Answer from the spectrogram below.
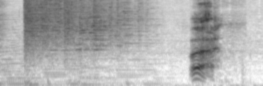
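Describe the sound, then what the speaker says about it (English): A glass window smashes in the video game Professor Layton and the Curious Village: a single loud, sharp crash of breaking glass follows a softer stretch of game sound. "smashing through a glass window like that"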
